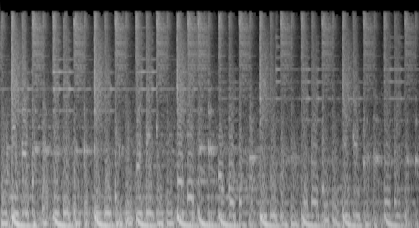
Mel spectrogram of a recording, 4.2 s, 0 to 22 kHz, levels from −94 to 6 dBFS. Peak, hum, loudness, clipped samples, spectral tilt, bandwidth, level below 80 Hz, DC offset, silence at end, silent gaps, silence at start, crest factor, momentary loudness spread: -2 dBFS; none; -20 LUFS; under 0.1%; -4 dB/octave; 17.5 kHz; -24 dBFS; under 0.1%; 0 s; none; 0 s; 18 dB; 5 LU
